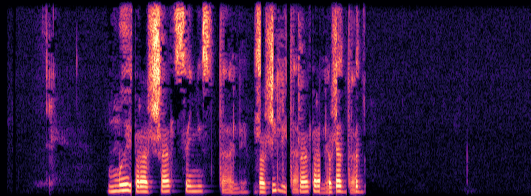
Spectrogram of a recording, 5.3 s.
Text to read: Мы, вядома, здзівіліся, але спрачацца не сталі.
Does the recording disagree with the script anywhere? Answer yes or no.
yes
